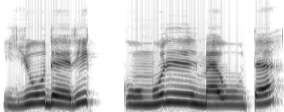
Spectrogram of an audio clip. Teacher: ایک ہی دفعہ ہم کاف کو پروناؤنس کریں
